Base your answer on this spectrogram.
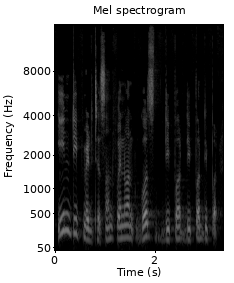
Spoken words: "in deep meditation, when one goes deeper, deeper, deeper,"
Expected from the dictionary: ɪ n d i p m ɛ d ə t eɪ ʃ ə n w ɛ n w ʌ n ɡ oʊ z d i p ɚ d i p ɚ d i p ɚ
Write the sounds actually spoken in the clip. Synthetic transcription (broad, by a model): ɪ n d i p m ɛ d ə t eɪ s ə n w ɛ n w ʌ n ɡ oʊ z d i p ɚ d i p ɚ d i p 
